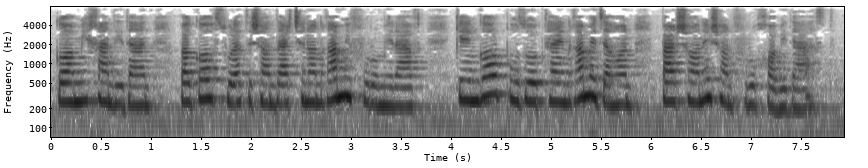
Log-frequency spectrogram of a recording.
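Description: A woman calmly reading a novel aloud as the narrator of an audiobook. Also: on the high side, highs cut off, a little hiss or hum.

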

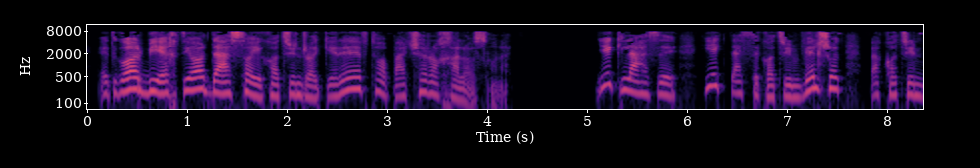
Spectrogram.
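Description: A woman narrating an audiobook in an even, measured storytelling manner. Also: lowish voice, vocal fry, dry recording, lo-fi sound. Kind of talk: scripted narration.

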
